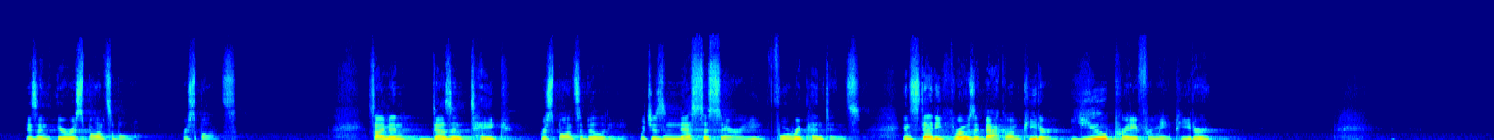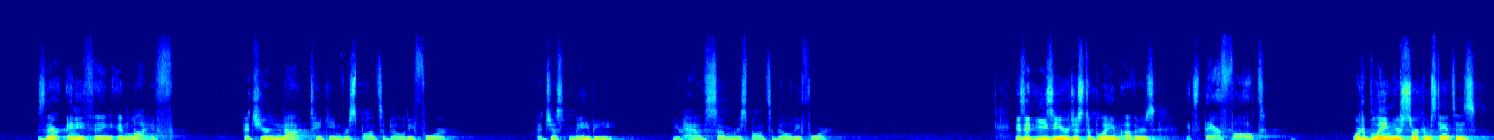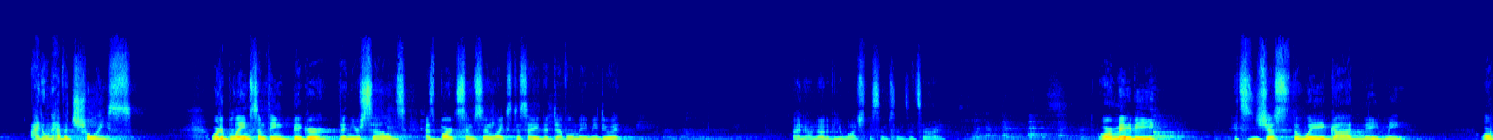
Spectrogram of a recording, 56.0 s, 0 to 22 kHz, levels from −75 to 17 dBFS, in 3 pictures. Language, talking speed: English, 110 wpm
